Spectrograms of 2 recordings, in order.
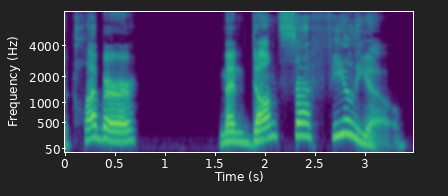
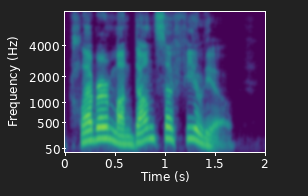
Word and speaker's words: Kleber Mendonça Filho: So Kleber Mendonça Filho is how you say his name. So Kleber Mendonça Filho.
